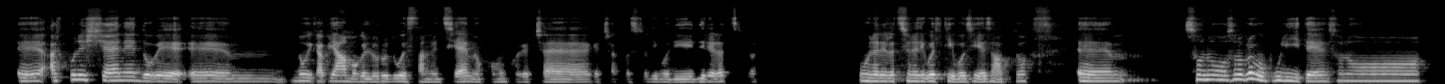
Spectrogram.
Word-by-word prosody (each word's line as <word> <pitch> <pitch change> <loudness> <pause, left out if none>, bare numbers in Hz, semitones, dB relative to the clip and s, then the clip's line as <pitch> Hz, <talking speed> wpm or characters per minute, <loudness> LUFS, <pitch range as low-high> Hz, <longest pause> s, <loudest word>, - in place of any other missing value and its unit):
ehm, 160 0 +1
alcune 225 +6 +1
scene 185 -4 +1
dove, 145 -4 +3
ehm, 135 -3 -4
noi 155 +1 -1
capiamo 145 -1 +2
che 130 - 0
loro 130 +1 -1
2 140 0 +1
stanno 125 -1 -6
insieme 125 +1 0
o 120 - -8
comunque 125 +1 -14
che 120 - -6
c'è 120 -1 -1
che - - -10
c'è - - -13
questo - - -12
tipo 125 -1 -6
di 120 +1 -3
di 135 - -3
relazione 135 -1 -3 1.0
una 160 -2 +3
relazione 150 +1 +2
di 150 - +2
quel 155 +1 +5
tipo, 135 -3 +1
sì 135 0 -1
esatto, 135 +3 -2 0.5
uhm, 150 +1 +2 0.6
sono 220 -2 +1
sono 235 +3 +3
proprio 230 -6 +6
pulite 165 -5 +1
sono, 160 0 -3
145 Hz, 150 wpm, -23 LUFS, 130-160 Hz, 1.0 s, proprio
